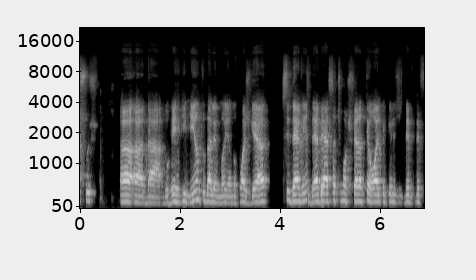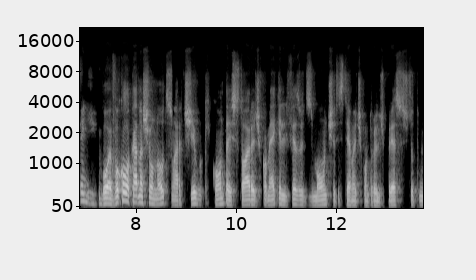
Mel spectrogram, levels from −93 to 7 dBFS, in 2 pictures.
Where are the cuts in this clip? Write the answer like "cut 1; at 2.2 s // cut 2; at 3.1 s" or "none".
cut 1; at 1.3 s // cut 2; at 4.5 s // cut 3; at 8.7 s // cut 4; at 12.0 s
